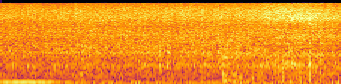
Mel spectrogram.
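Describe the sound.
Meat, including chops, frying in a pan gives off a loud, steady sizzle: a dense crackling hiss that stays even throughout, with no talking over it.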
